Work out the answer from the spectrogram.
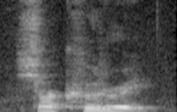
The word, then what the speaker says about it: charcuterie: Charcuterie. Not even spelled with shark. S-H-A, no, C-H-E, nonsense. Nonsense.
